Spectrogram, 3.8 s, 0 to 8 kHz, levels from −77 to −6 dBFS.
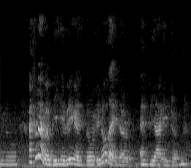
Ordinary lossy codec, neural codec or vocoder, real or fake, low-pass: none; none; real; 7.2 kHz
